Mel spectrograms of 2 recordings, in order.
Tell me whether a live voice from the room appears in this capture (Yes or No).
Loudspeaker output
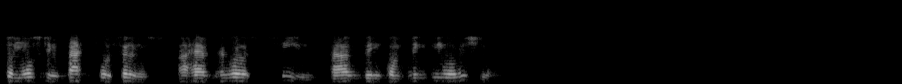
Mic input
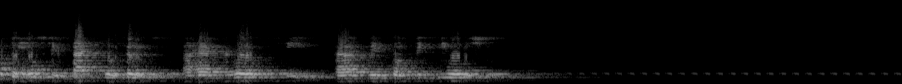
No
